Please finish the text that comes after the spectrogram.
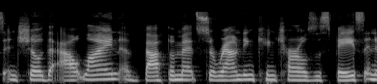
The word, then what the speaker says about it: Baphomet: And then another social media post said the portrait depicts, I know you can pronounce this better than me, Bom, Baphomet?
